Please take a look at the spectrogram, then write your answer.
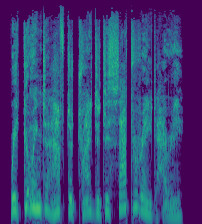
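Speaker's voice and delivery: whispering. As Dementors close in on them, Hermione speaks to Harry; whispered. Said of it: "Hermione whispered".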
